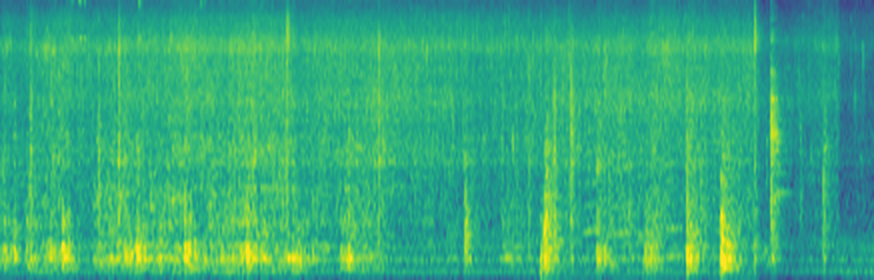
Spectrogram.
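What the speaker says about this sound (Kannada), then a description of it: "ಕರಿಬೇವು ಒಂದು ಸ್ವಲ್ಪ ಹೊತ್ತು ಫ್ರೈ ಆಗಲಿ." Curry leaves frying with garlic and peanuts in a pan for kaccha chivada, a loud continuous sizzle and crackle with repeated stirring scrapes and clacks, with no talk.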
